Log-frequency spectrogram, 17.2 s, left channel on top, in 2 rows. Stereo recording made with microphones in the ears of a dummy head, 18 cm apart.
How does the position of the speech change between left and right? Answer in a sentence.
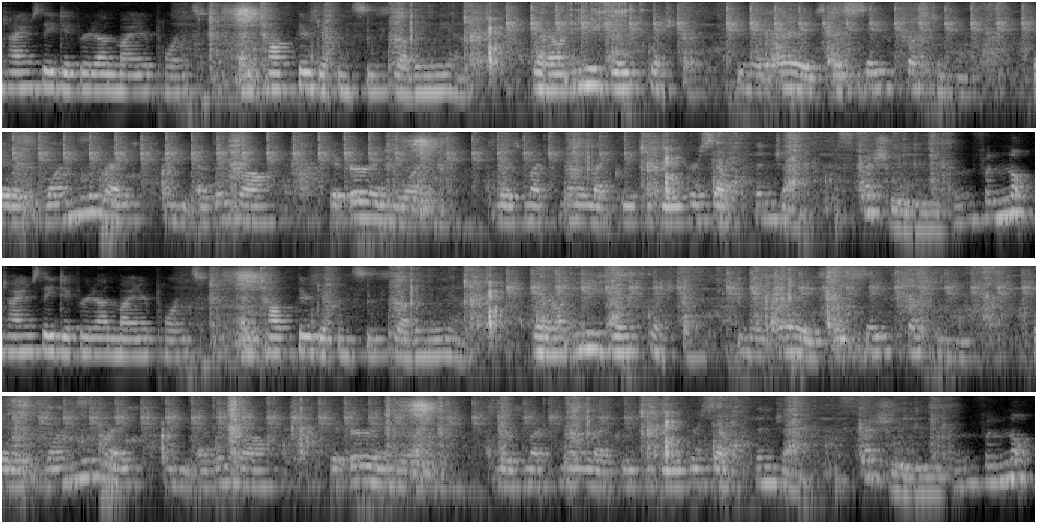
You can hear the speech move from right to left.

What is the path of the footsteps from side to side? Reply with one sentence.
You can hear the footsteps move from left to right and back again.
